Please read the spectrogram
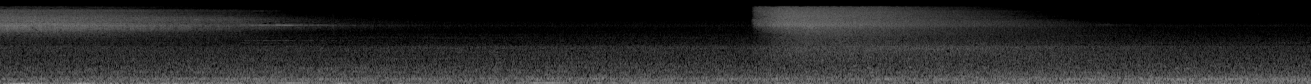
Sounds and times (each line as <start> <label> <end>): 0.0 trains letting off compressed air 4.1
0.0 trains arriving and departing 13.1
7.5 trains letting off compressed air 12.1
